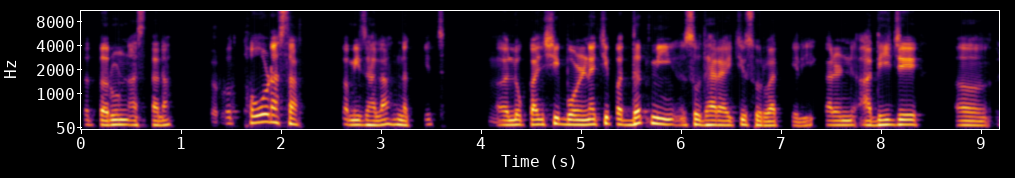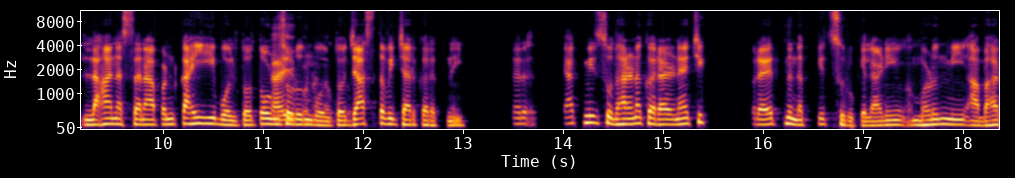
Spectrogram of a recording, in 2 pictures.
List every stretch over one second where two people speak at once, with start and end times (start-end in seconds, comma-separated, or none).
11.1-12.4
